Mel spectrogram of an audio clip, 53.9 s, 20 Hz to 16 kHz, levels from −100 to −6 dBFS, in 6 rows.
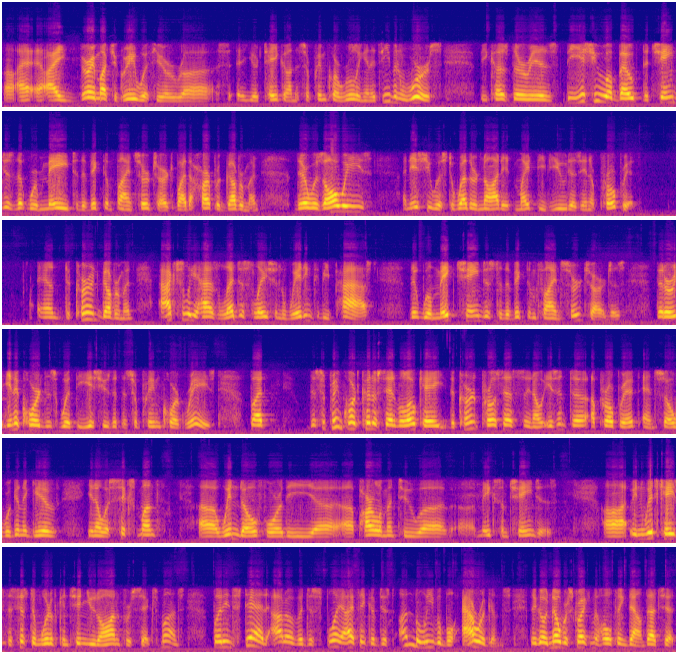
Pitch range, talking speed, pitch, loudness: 145-190 Hz, 180 wpm, 160 Hz, -20 LUFS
